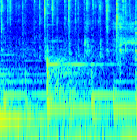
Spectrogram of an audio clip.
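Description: Quiet typing of code on a computer keyboard: a few soft, scattered key clicks over a low steady background hum.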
